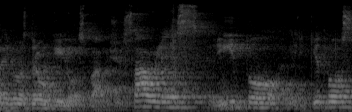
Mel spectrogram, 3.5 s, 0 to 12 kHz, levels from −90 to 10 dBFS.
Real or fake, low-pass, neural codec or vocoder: real; 10.8 kHz; none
